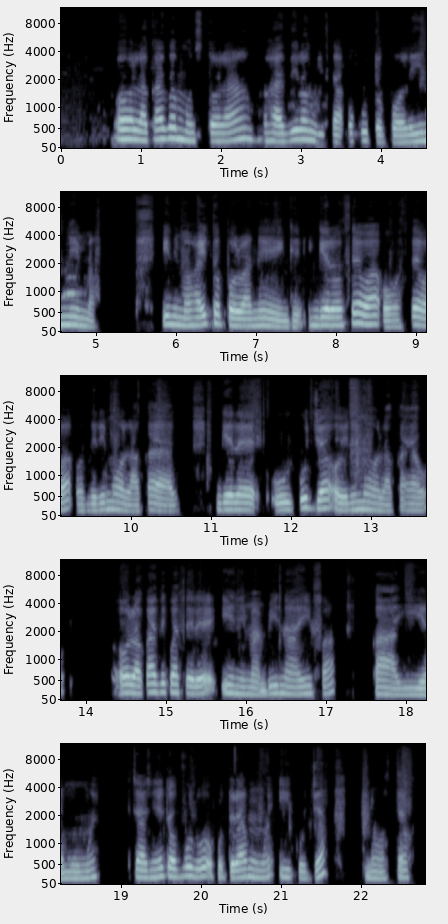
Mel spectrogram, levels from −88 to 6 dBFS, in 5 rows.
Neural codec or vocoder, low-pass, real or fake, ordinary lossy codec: none; 10.8 kHz; real; MP3, 48 kbps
